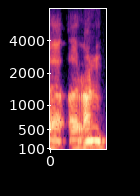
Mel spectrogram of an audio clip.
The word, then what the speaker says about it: Arun: It's spelled as ARUN and as a Nancy, but it's Arun. You say it like it's got a double O in there.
